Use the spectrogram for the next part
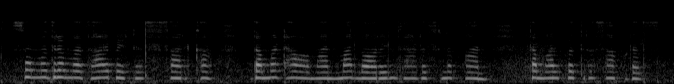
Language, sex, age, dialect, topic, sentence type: Marathi, male, 18-24, Northern Konkan, agriculture, statement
